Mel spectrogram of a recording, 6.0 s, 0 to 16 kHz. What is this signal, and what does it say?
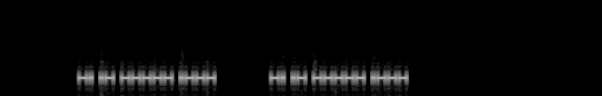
Morse code, heard as a keyed tone, about 46 wpm, 700 Hz. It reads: NA0J NA0J
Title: USA Call Signs - 4 Characters - Repeated 2x - 45wpm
